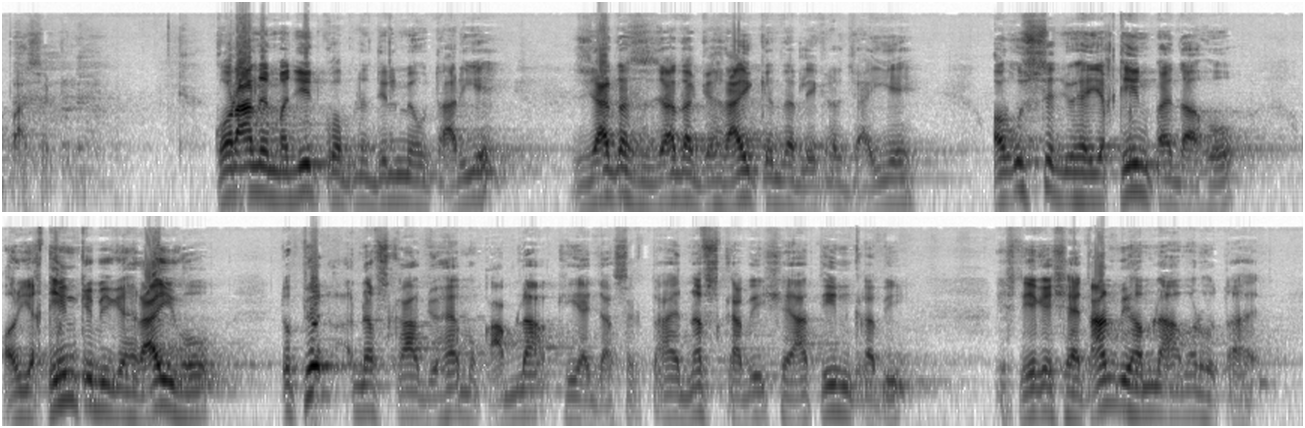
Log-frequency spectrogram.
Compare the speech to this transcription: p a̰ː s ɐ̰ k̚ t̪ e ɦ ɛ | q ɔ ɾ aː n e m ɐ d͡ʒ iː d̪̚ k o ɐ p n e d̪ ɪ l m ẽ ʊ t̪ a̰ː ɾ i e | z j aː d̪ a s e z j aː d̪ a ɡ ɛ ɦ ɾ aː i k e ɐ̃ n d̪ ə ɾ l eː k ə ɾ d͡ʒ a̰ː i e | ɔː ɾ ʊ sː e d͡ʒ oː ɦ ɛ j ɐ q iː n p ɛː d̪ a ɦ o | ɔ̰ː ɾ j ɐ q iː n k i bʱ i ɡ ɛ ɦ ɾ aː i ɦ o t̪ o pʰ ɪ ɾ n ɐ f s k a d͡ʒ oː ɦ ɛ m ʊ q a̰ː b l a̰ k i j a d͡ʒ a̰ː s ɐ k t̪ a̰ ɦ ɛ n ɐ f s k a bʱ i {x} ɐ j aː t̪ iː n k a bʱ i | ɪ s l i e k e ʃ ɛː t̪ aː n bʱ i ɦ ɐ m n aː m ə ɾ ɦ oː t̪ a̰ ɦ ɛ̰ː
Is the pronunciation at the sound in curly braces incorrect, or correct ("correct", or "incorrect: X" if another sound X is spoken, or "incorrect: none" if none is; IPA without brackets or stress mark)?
incorrect: ʃ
